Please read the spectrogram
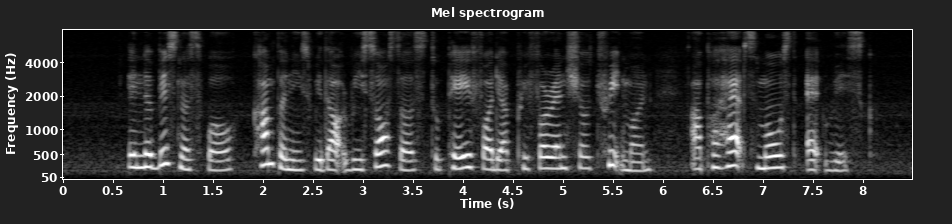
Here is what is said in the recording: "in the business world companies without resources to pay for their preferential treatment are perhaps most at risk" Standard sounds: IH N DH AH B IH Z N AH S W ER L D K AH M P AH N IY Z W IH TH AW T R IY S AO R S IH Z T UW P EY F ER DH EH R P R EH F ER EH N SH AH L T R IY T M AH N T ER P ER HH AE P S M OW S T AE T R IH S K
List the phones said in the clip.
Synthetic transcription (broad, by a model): IH N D AH B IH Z N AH S W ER L K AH M P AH N IY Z W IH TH AW T R IY S AO S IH S T UW P EY F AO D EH P R EH F ER EH N SH AH L T R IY T M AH N T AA P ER HH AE P S M OW S T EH T R IH S K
